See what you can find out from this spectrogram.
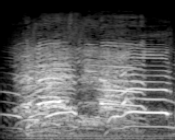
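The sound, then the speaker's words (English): A young group of Hindus shouts together in loud, energetic bursts, chanting "Hail Lord Ram" in unison with rising and falling pitch, with no pause over about three seconds, near the site in Ayodhya where a grand temple to Lord Ram is being opened. “Hail Lord Ram, a young group of Hindus shout near the site where a grand temple is being opened for one of Hinduism's biggest deities, Lord Ram, at the spot where they believe he was born.”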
